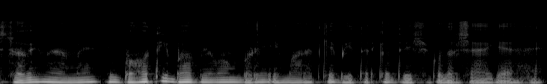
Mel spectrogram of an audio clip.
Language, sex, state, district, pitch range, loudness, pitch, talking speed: Hindi, male, Bihar, Kishanganj, 90-105 Hz, -33 LUFS, 100 Hz, 185 wpm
